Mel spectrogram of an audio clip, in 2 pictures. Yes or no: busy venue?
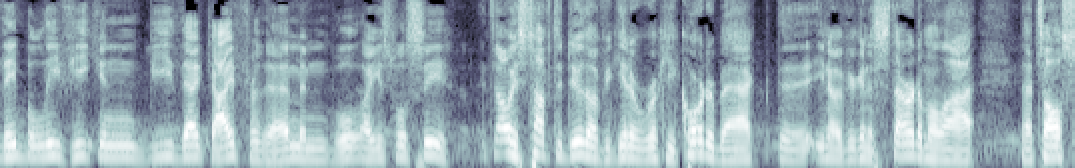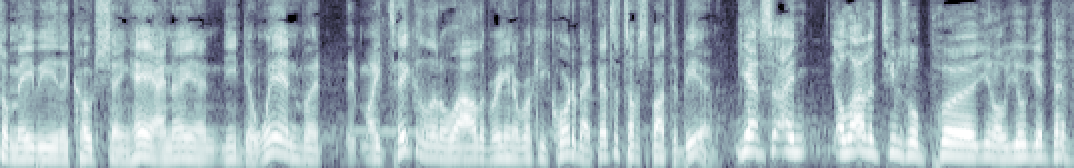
yes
